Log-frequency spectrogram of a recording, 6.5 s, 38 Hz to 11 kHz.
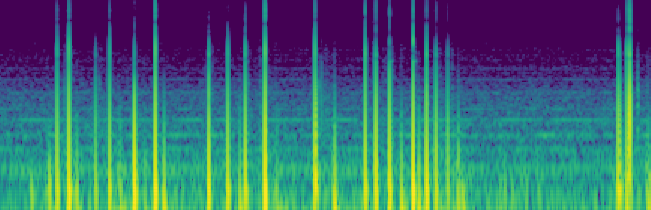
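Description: Long acrylic nails of both hands tap the small hollow metal microphone capsules of a Tascam DR-40 recorder, giving about 21 sharp, bright clicks in irregular bursts. Each tap dies away almost instantly over a quiet, low background rumble.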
